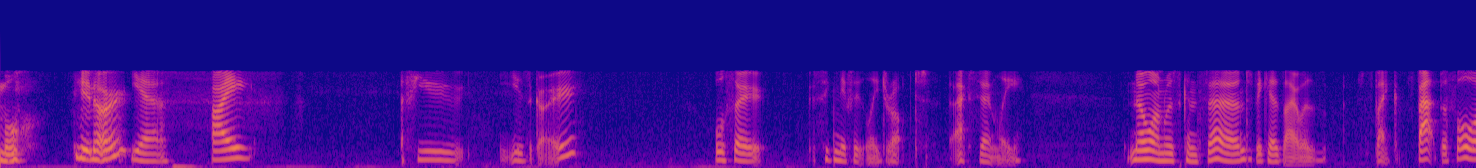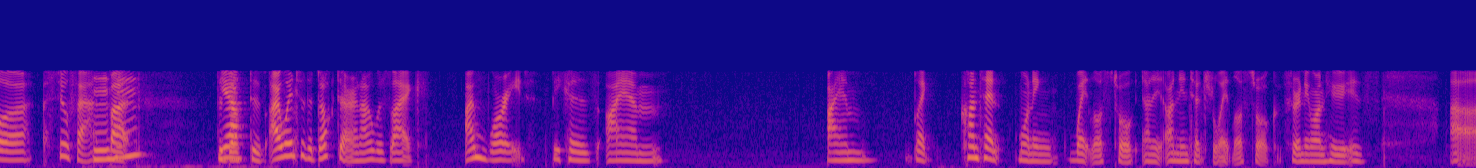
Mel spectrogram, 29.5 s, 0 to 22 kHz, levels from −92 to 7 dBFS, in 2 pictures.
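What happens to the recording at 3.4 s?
Nothing goes wrong at 3.4 s: the speech carries on intact through G.711 telephone coding, with the usual narrowband sound that has nothing above about 3.8 kHz.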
